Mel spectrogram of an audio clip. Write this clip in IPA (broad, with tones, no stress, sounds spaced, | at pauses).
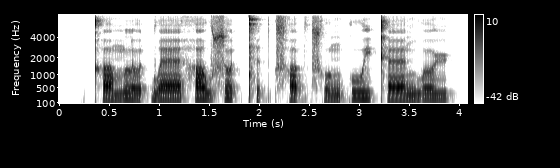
kʰ ɐ˨˥ m l ɵ˧ t̚ w ɛː˧ h ɐ˥ w s ɵ˥ t̚ pʰ ɪ˨ k̚ t͡sʰ ɐ˨˥ k̚ t͡sʰ ʊ˨˧ ŋ k uː˥ j kʰ ɛː˨˥ ŋ w ɵ˥ ɥ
